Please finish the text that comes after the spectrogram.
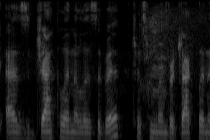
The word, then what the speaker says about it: Jacqueline: Just remember, Jacqueline is the French pronunciation, so CQU.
